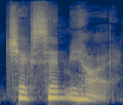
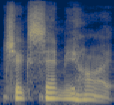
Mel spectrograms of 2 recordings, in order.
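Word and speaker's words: Csikszentmihalyi: how it's spelled, but this is how it's pronounced. His first name is Mihi Czech and surname is Czech sent Mihi. So, Mihi Czech sent me high.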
